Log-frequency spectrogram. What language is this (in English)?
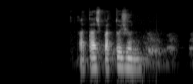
Santiago del Estero Quichua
